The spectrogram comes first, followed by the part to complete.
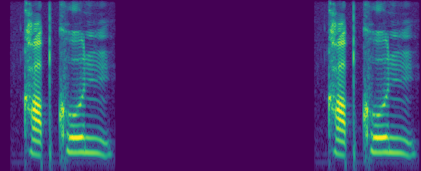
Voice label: Thank you, Thai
